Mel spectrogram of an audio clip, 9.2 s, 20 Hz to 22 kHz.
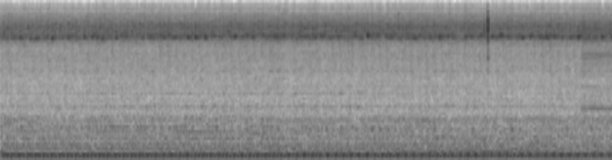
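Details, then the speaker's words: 2008 Cadillac Escalade ESV after installing new rear air shocks: the compressor energizes at engine start, a steady low hum pulsing nearly three times a second over the idle as it fills the shocks. "when i start the vehicle up what it ought to do is energize the pump let's fire it up and see if it lifts up our air shocks"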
